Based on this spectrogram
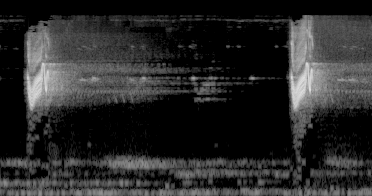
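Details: Savanna nightjar, a nocturnal territorial resident, in Pingtung County, Taiwan, next to a house, giving two sharp, high, rasping notes about two and a half seconds apart over a faint low hum.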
